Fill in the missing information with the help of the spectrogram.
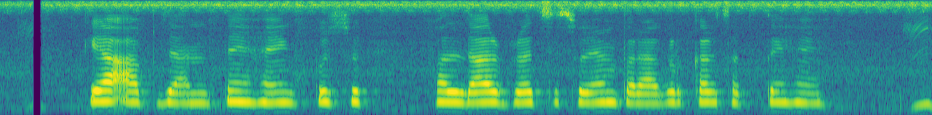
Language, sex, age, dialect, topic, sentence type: Hindi, female, 18-24, Awadhi Bundeli, agriculture, statement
